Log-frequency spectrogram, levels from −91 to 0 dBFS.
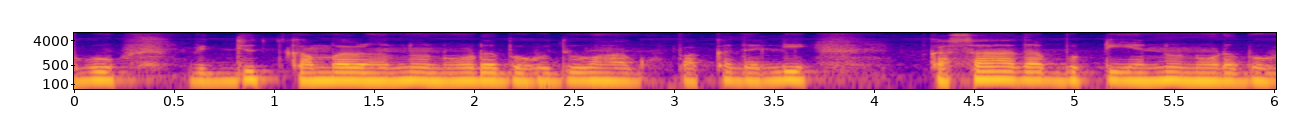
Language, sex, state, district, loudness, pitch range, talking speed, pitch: Kannada, male, Karnataka, Bellary, -18 LUFS, 130-140 Hz, 90 wpm, 135 Hz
